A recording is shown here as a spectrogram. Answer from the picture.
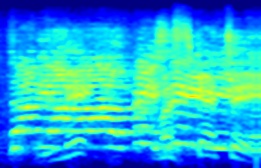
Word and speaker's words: Nick Muschetti: I'm going to try and sign out by getting your name right. Here I go. Nick Muschetti. Yes, yes. Thank you, my friend, for being my guest.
